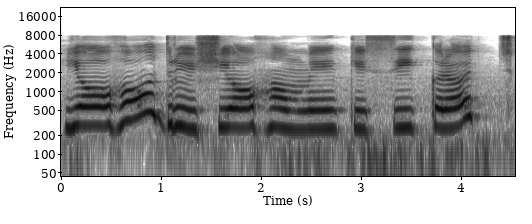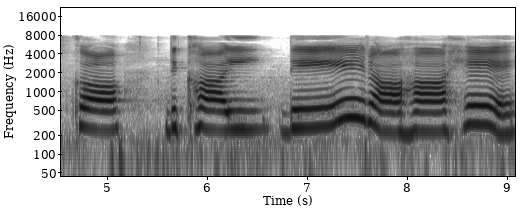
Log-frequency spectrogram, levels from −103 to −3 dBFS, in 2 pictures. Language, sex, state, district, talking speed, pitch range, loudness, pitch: Hindi, male, Punjab, Fazilka, 65 wpm, 245-285 Hz, -14 LUFS, 260 Hz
